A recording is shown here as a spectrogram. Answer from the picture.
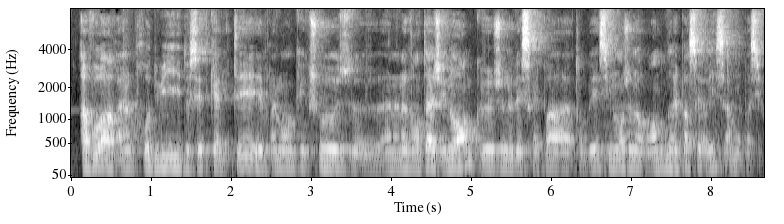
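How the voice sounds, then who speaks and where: At a moderate pace with hardly any pauses, a man speaks at a medium pitch in a monotone, flat intonation, with noticeable background noise and audible room echo. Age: 60s. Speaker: endodontist and professor. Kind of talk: interview. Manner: hesitant, with fillers and repetitions.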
